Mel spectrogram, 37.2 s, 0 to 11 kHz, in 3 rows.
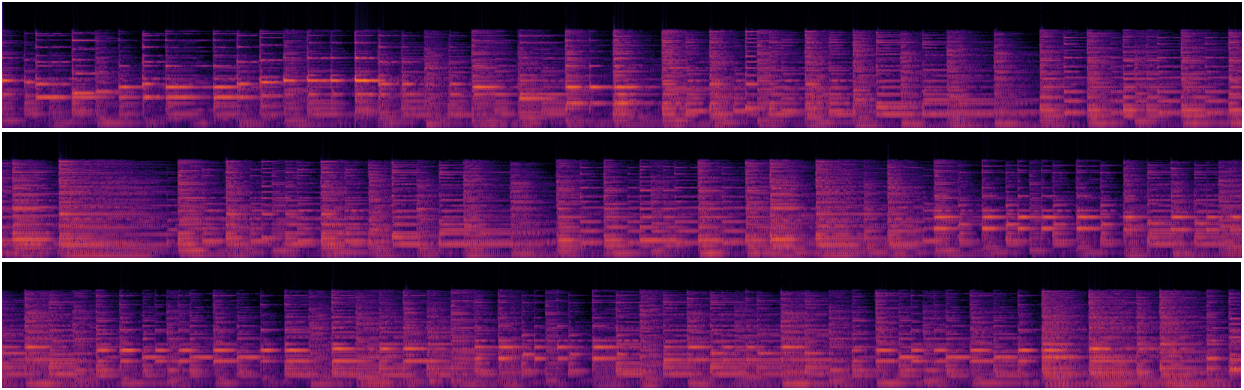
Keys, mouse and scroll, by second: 5.0 click, 7.0 click, 8.1 click, 11.2 click, 12.5 scroll down 1, 13.6-14.3 scroll up 2, 15.0 click, 15.3-16.2 scroll down 1, 16.6 click, 18.6 scroll down 1, 19.9 click, 23.0 click, 26.3 click, 26.8 click, 26.9 double click, 28.2 double click, 32.5 click, 32.8 click, 33.2 click, 34.4 click, 36.9 scroll down 3.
